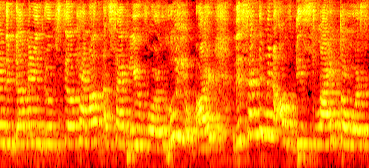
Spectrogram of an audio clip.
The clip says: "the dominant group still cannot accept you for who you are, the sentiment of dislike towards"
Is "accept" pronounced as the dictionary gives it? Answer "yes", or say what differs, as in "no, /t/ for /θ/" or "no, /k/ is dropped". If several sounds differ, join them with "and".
no, /k/ is dropped and /p/ is dropped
